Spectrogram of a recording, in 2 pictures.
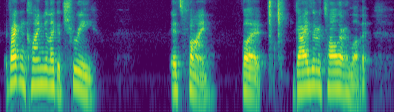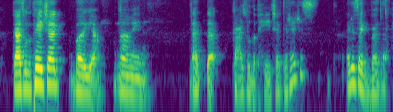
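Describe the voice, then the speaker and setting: Chatty woman streamer, lowish voice. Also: animated, creaky, a little mellow. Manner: chatty, rambling, quick swings into laughter and exasperation. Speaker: live streamer. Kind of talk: casual live stream chat.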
